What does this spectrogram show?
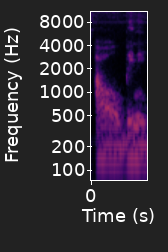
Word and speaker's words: Albany: My cousin Karen is watching in Albany, spelled like Albany, New York, but it's Albany, Georgia.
